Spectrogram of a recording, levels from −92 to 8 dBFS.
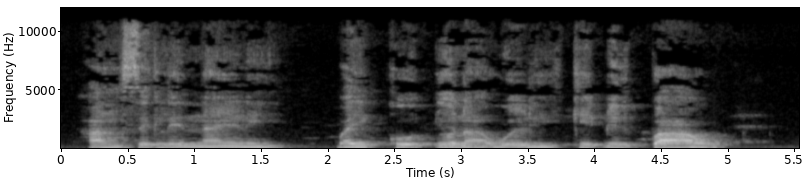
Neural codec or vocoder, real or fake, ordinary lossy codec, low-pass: vocoder, 44.1 kHz, 128 mel bands every 512 samples, BigVGAN v2; fake; MP3, 64 kbps; 10.8 kHz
